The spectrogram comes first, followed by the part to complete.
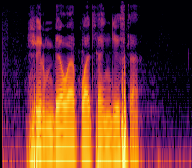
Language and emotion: Russian, neutral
